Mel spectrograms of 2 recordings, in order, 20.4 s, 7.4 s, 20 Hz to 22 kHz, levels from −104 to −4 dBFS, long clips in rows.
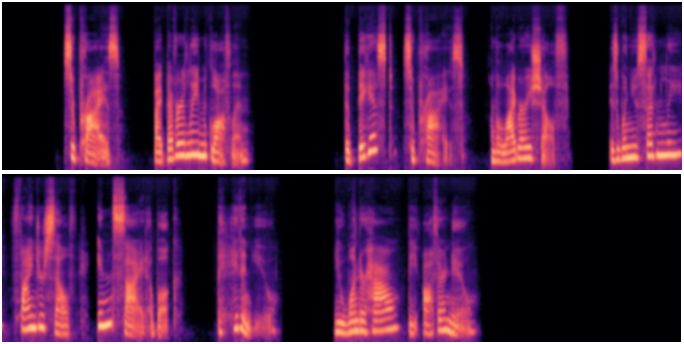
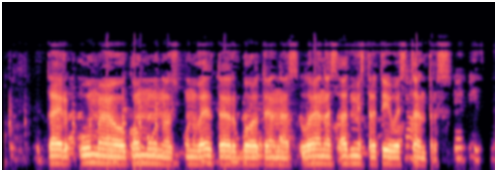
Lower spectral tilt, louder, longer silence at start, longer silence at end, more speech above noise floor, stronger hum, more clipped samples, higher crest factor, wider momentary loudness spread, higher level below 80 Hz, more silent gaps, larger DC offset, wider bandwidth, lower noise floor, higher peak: about the same, -3.5 dB/octave vs -4.5 dB/octave; second, -23 LUFS vs -15 LUFS; first, 0.95 s vs 0.1 s; first, 3.1 s vs 0.25 s; first, 61 dB vs 26 dB; neither; neither; about the same, 18 dB vs 16 dB; first, 15 LU vs 9 LU; second, -72 dBFS vs -58 dBFS; first, 3.79-5.00 s, 8.57-9.10 s, 14.40-15.16 s vs none; neither; first, 20 kHz vs 9.6 kHz; first, -84 dBFS vs -41 dBFS; second, -6 dBFS vs 0 dBFS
